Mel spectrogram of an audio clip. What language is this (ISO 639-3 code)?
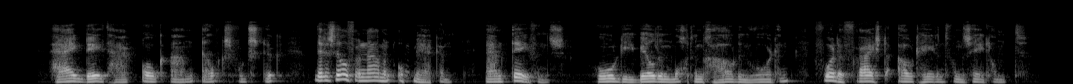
nld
